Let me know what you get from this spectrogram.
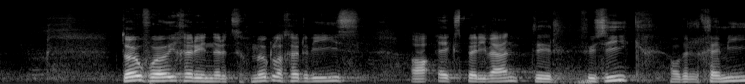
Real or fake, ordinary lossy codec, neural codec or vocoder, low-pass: real; none; none; 14.4 kHz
